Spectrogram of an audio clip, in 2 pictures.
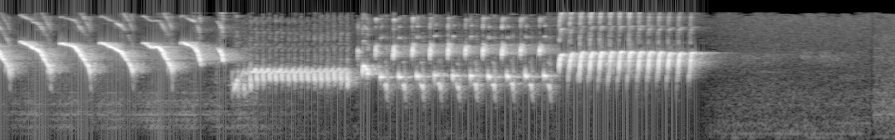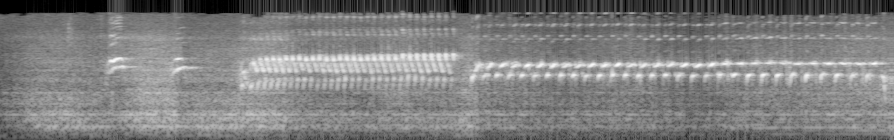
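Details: A male canary sings falling chirps and rapid trills, then a pause with background noise before a further buzzy trill and a long pulsing whistled phrase.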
